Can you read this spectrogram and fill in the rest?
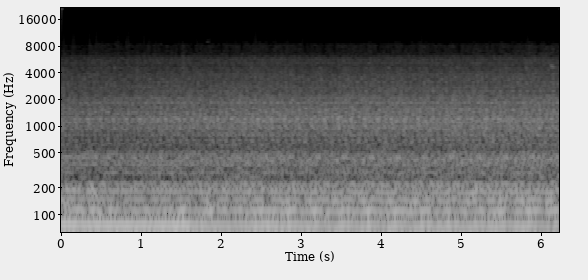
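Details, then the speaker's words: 12-valve Cummins diesel truck with compound turbo kit after sealing a boost leak, warmed up, pulling off in first gear at about five psi boost: deep steady drone with even firing, no hiss or chuff; boost system healthy. "all right so uh the truck is feeling really nice so just taking off first gear five pounds just like that"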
